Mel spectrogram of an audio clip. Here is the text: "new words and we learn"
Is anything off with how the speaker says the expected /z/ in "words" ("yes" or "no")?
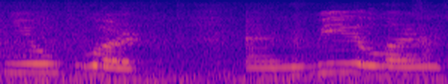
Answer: yes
